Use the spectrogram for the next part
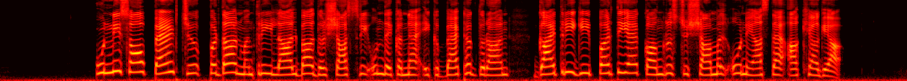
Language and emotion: Dogri, neutral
